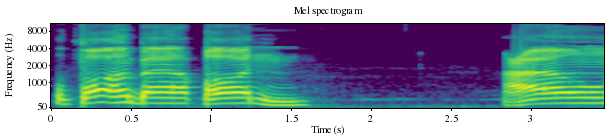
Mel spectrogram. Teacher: তানউইনের পরে ইজহারের হরফ আইন আসছে, এই কারণে এই তানউইন ওয়ালা কফকে গুন্নাহ সারা স্পষ্ট করিয়া পড়ব।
